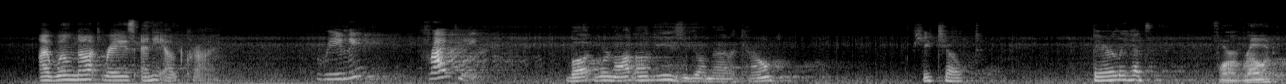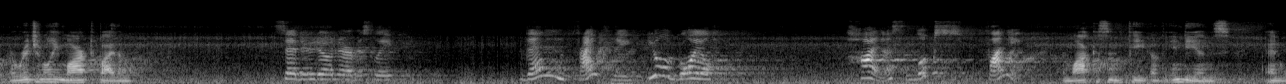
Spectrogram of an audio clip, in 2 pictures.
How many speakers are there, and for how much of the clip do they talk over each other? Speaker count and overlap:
5, no overlap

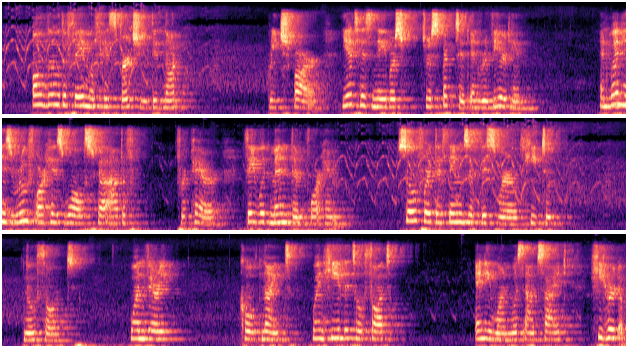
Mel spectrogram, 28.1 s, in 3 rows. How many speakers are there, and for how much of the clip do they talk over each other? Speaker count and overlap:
1, no overlap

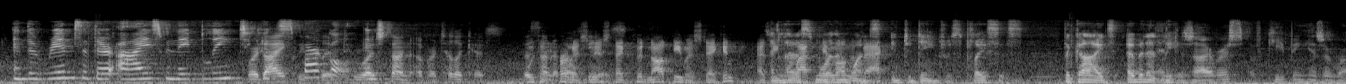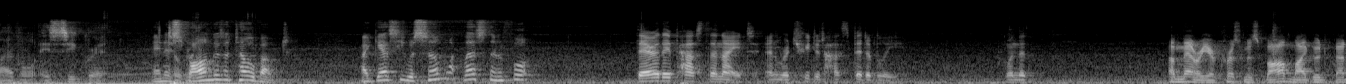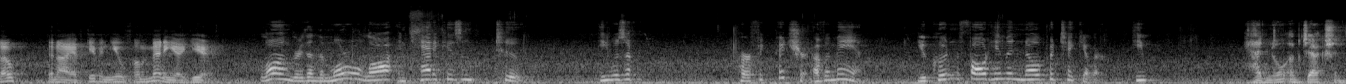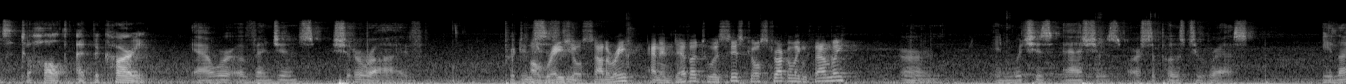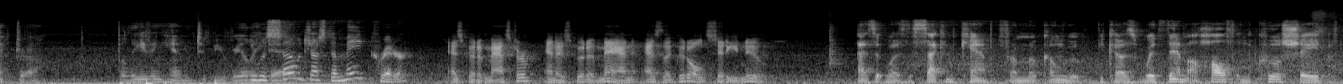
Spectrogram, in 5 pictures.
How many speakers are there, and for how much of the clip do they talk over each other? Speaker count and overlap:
6, about 9%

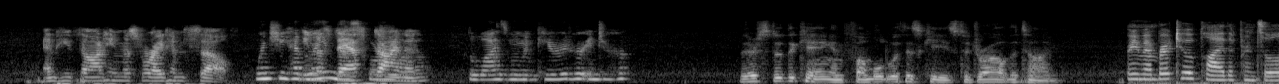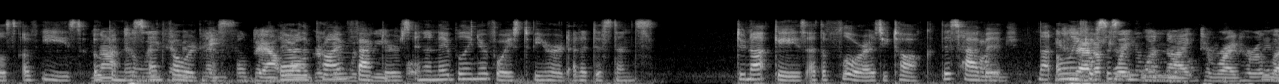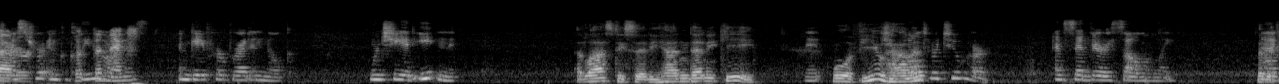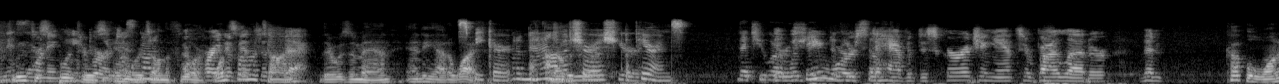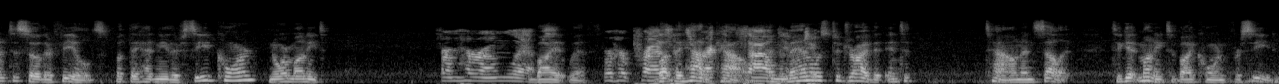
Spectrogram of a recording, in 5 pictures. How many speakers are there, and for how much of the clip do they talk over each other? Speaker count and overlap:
4, about 33%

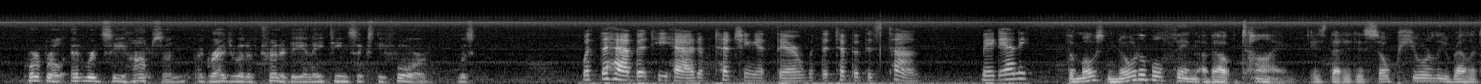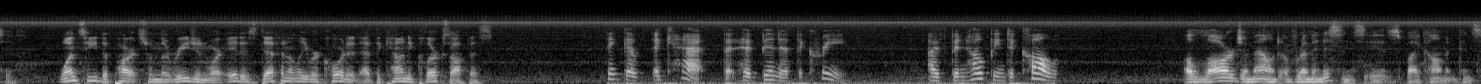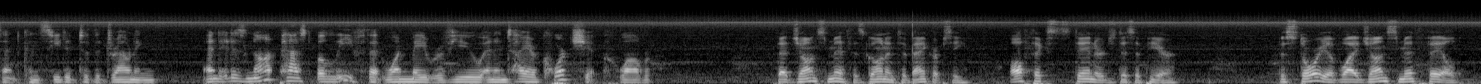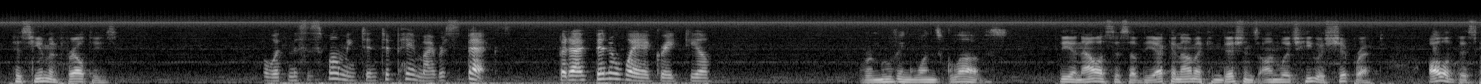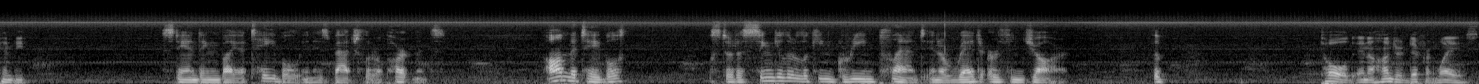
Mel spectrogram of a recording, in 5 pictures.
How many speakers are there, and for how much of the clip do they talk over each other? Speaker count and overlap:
4, no overlap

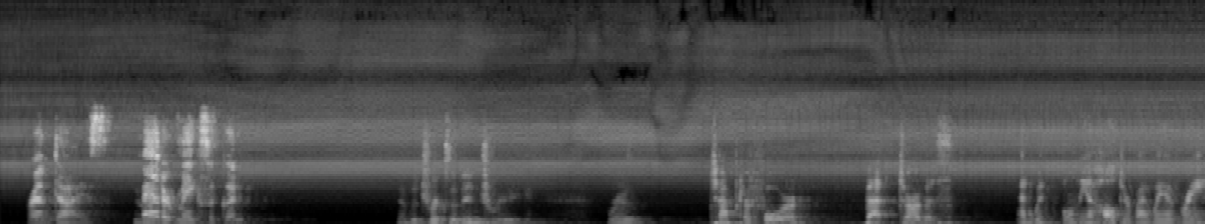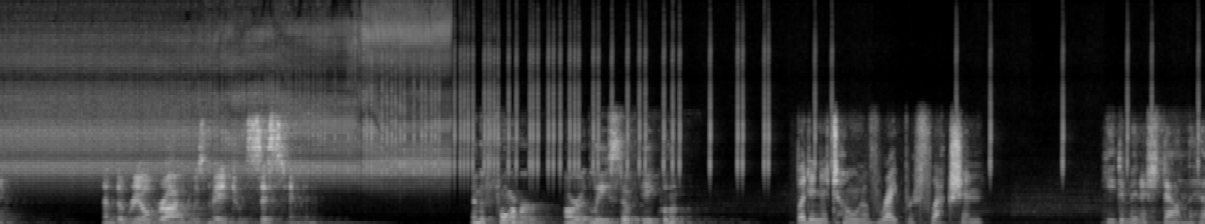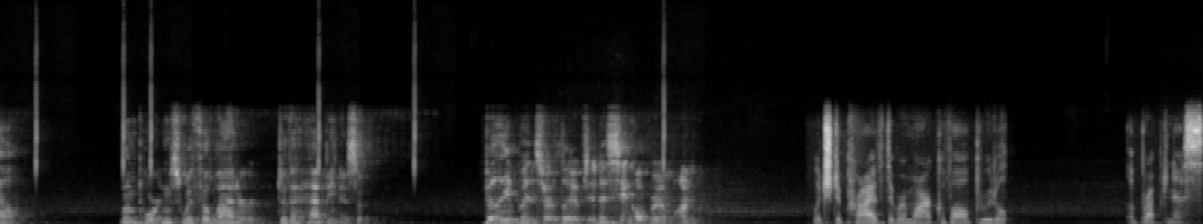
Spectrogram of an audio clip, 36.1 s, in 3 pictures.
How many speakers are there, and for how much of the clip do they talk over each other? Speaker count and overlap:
7, no overlap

